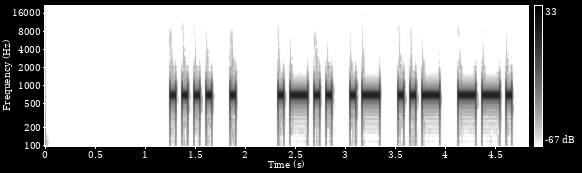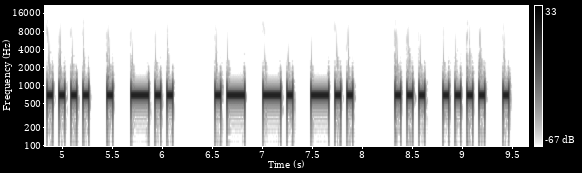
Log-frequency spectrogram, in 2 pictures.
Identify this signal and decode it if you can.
Morse code, heard as a keyed tone, about 20 wpm, 700 Hz. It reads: HE LAUGHED AND SHE
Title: Sentences with 2-Word Phrases - Spoken Beginning - 20wpm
